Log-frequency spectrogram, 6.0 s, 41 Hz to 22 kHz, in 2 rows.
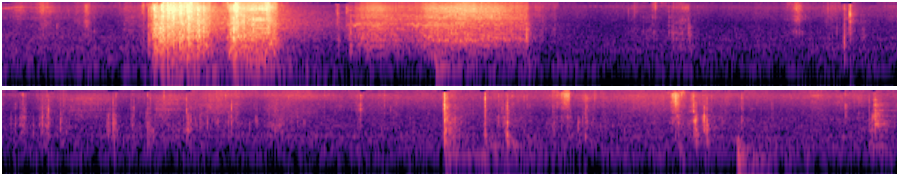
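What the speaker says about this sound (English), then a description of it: "12mm socket, loosen and remove this bolt." A ratchet with a 12mm socket loosens and removes a brake line bolt beside the rear strut of a 1992-1996 Toyota Camry, with a loud burst of ratcheting near the start, then sparse, quieter clicks.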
